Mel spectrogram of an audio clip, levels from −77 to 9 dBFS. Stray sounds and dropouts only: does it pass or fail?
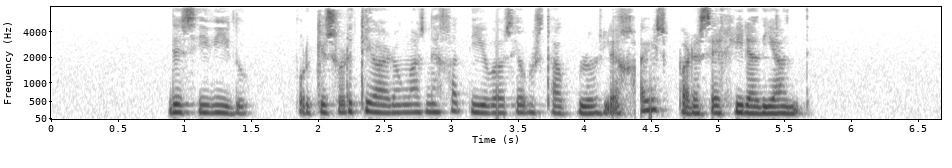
fail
